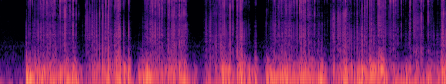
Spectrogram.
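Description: Long nails scratch fast across a solid cream wax pillar candle with a honeycomb, diamond-textured surface, standing upright. The sound is a dense, rapid raspy scratching in quick bursts separated by brief pauses, with a deep low thrum underneath and a faint bright hiss on top.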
